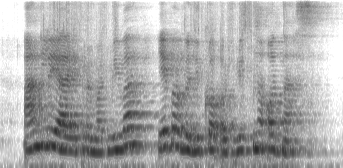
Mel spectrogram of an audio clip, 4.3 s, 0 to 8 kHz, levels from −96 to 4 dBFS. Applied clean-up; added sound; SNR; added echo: neural separator model SepFormer DNS4.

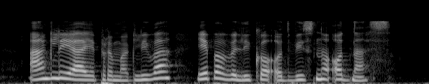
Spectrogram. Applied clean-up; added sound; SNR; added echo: none; none; none; none.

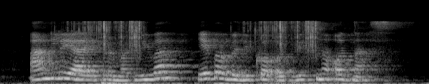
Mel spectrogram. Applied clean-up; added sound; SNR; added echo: none; Crushing; 12 dB; reverberation time 0.8 s.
